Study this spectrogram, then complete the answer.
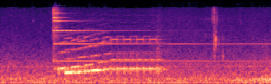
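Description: A quiz contestant's ring-in bell at an elementary school derby match gives one bright metallic ding that holds for about a second over a quiet room, followed by a faint short tap.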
